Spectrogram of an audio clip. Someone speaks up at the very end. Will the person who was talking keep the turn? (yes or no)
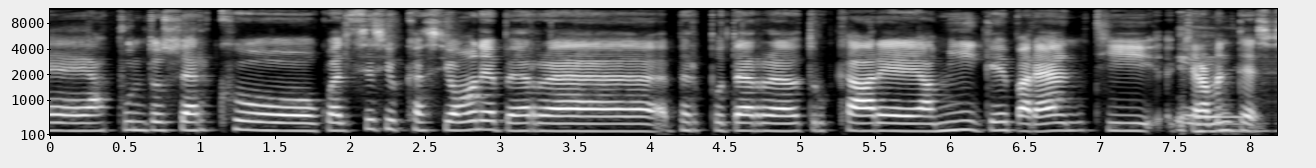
yes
